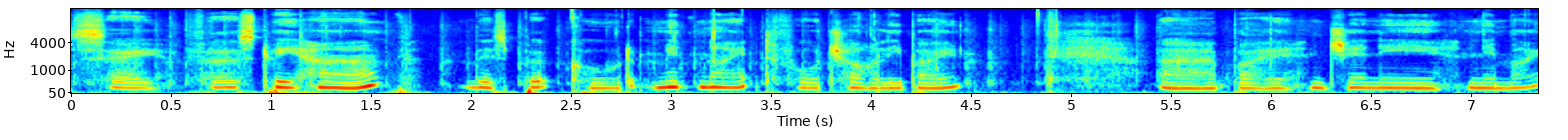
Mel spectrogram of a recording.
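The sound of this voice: A woman speaks slowly at a medium pitch, her dark, mellow tone holding little pitch movement.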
